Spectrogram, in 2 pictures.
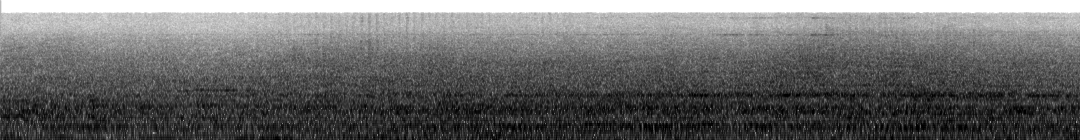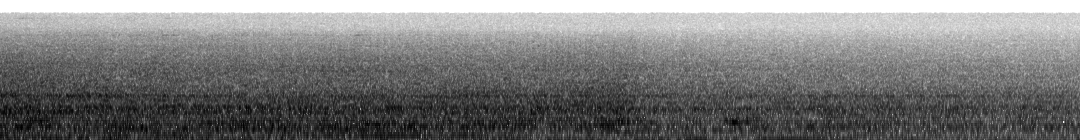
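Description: A vehicle passing outside: a broad noise that swells to its loudest about halfway through, then fades away.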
